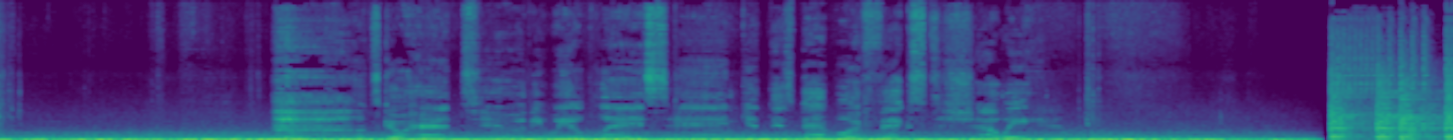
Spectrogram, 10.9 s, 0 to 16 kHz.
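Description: Steady low drone of a Dodge Challenger Scat Pack's 392 HEMI V8 and tyre noise heard inside the cabin while cruising on the highway, with indistinct talk over it. The drone cuts off abruptly at the very end.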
